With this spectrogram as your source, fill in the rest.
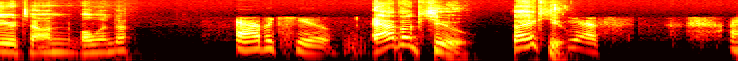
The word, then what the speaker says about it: Abiquiu: Abiquiu.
